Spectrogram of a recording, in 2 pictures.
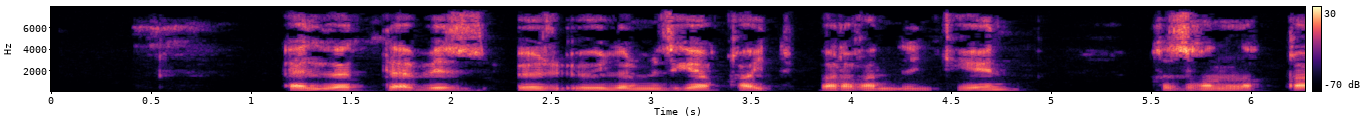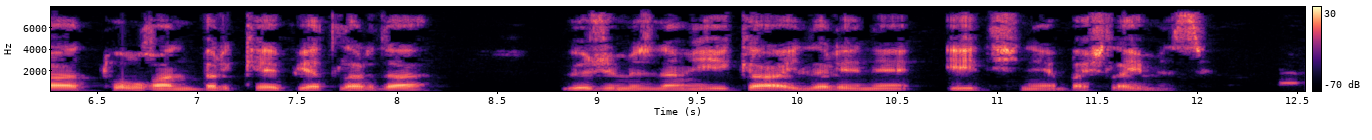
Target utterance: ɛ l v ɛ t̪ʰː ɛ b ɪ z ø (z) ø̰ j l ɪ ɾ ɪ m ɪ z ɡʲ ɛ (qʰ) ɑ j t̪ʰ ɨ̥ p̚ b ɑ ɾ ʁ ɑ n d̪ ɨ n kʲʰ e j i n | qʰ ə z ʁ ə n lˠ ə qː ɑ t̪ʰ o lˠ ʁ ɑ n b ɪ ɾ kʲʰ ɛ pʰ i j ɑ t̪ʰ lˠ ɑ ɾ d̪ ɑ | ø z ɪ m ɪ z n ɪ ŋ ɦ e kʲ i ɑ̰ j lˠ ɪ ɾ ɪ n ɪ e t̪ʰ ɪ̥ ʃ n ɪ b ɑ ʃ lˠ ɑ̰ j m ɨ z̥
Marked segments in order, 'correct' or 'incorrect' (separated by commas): correct, correct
